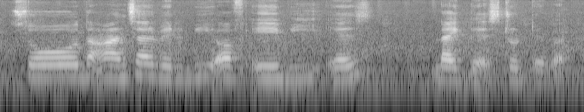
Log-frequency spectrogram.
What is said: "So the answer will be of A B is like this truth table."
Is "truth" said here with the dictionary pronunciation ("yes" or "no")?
no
